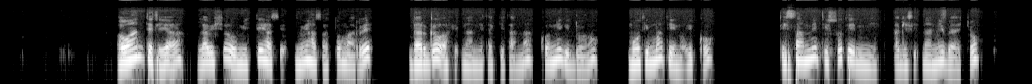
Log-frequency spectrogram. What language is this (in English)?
Sidamo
